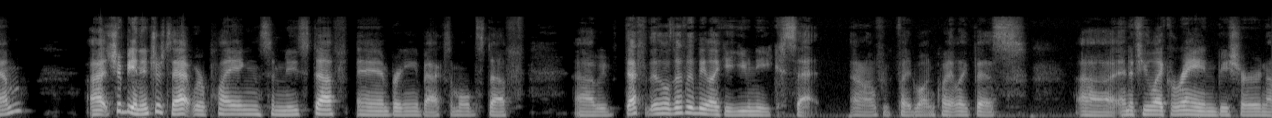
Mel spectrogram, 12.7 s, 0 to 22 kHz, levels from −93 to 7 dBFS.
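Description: From 1.58 s to 5.19 s, right after "it should be an", the speech turns dull and muffled. This is de-emphasis applied wrongly: a treble-cut filter meant to undo pre-emphasis was applied to a signal that had none, or was applied twice. The response slopes down smoothly with frequency and sits about 11 dB lower at 10 kHz than at 1 kHz, so the upper band that the call's Opus path would otherwise carry sounds damped.

At 1.68 s, inside that muffled stretch and just after "it should be an", there is a skip ahead. Roughly a fifth of a second of audio was dropped while later audio was already waiting, and nothing fills the gap. The two sides of the cut join almost directly, so the speech jumps forward abruptly. The jump suggests a jitter buffer that dropped queued audio to reduce its delay.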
